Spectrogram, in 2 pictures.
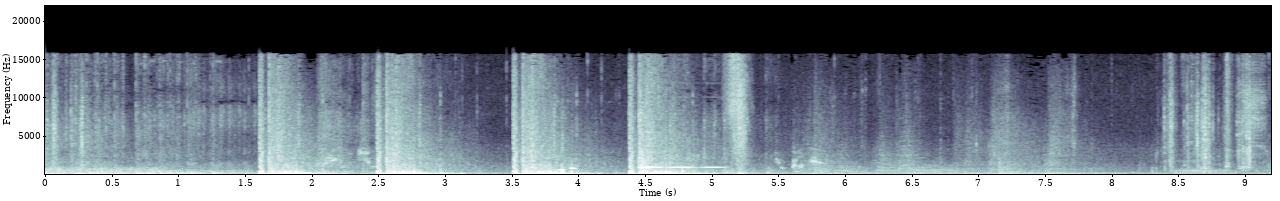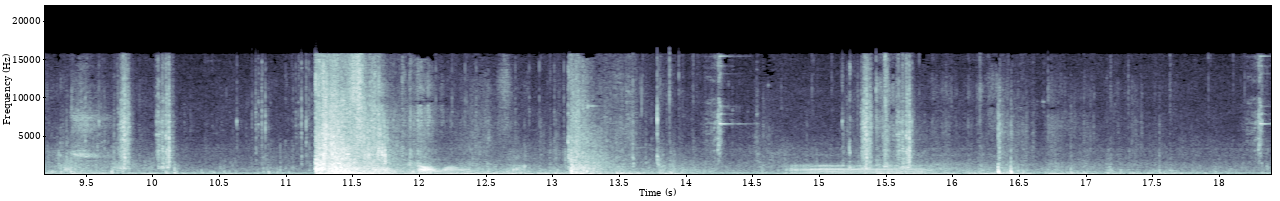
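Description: A young man talks into a headset microphone with animation.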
